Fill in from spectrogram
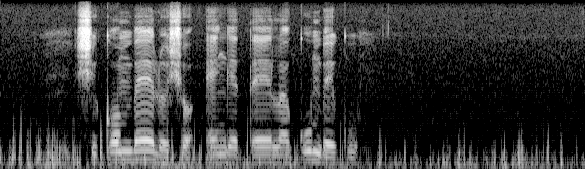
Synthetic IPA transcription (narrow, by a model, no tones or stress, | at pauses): ʃikɔmbɛlɔʃɔɛŋɡɛtɛlakumbɛku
